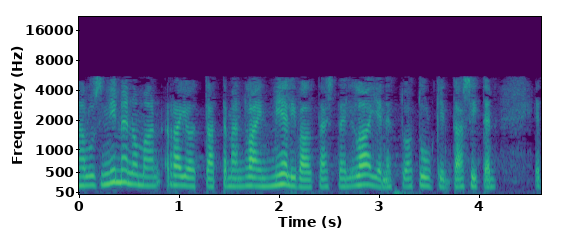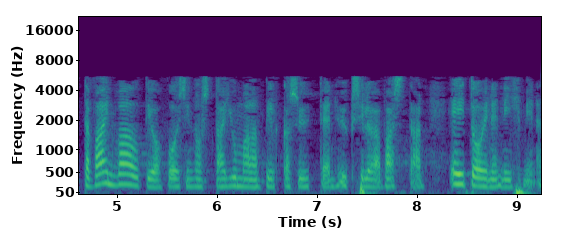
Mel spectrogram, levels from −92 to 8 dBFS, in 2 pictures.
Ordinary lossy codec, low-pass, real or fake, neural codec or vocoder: MP3, 48 kbps; 5.4 kHz; real; none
